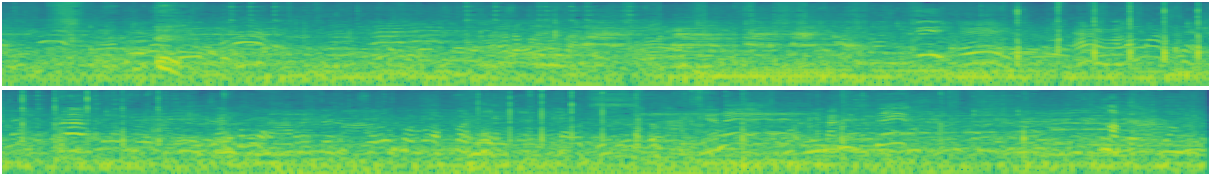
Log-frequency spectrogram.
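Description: Many feet march in step on pavement outdoors.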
